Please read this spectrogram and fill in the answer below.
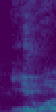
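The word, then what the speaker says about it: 일월: लेख्दा चाहिँ इलवल लेख्ने तर यसको उच्चारण विधि चाहिँ इरवल हुन्छ।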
